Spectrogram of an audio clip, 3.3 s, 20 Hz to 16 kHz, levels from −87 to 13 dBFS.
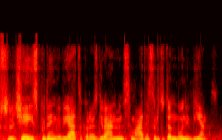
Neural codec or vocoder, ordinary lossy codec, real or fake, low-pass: none; Opus, 24 kbps; real; 10.8 kHz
